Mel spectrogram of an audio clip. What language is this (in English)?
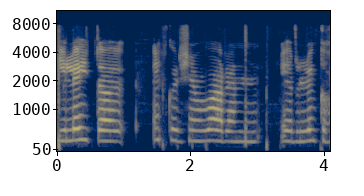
Icelandic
